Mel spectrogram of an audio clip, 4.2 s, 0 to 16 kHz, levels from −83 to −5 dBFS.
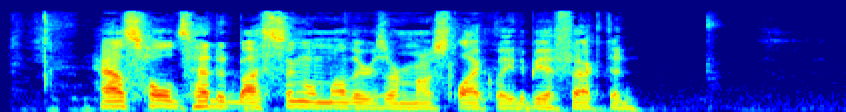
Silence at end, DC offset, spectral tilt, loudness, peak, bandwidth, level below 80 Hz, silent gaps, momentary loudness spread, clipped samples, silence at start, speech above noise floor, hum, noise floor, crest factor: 1.05 s; under 0.1%; -2.5 dB/octave; -24 LUFS; -2 dBFS; 11.5 kHz; -54 dBFS; none; 17 LU; under 0.1%; 0.2 s; 42 dB; none; -66 dBFS; 24 dB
